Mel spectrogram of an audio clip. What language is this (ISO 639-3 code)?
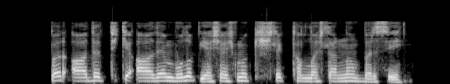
uig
